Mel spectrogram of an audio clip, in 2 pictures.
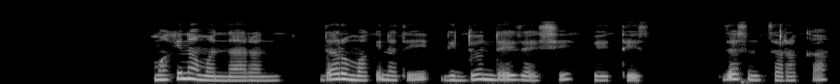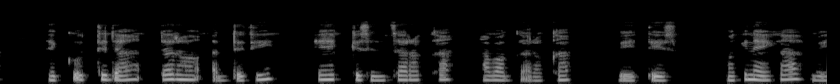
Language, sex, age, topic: Gamo, female, 25-35, government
